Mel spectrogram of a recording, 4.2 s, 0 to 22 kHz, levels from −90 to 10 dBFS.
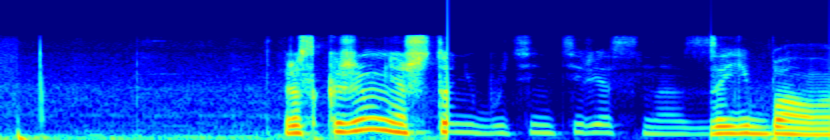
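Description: From 2.24 s to 3.55 s the speech collapses to about 23 dB below its surrounding level, leaving only a faint residue before full level returns. The likely cause is one channel inverted: with one stereo side in reversed polarity, the centred voice that both channels share cancels on a mono sum, and only the small difference between left and right survives.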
